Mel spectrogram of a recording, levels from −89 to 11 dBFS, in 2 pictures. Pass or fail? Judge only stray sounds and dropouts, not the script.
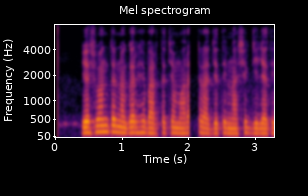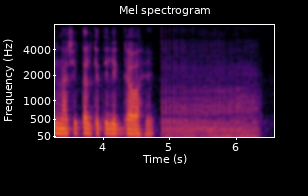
fail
